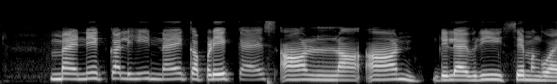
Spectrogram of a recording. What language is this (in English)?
Hindi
